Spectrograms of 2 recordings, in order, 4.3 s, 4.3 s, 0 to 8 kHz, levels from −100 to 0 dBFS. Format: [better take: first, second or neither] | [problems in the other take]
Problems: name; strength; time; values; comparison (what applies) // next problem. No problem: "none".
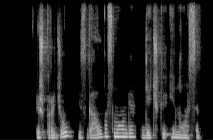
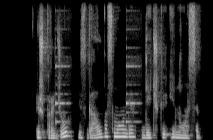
first | noise reduction (neural mask model RNNoise)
